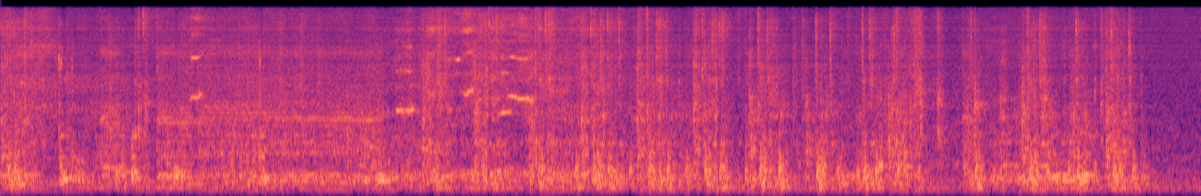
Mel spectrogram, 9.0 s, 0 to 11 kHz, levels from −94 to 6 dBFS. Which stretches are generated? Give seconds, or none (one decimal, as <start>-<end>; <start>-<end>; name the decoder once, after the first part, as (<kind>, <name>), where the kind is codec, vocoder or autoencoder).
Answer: 0.0-9.0 (autoencoder, DAC-VAE)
